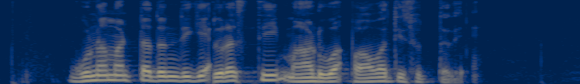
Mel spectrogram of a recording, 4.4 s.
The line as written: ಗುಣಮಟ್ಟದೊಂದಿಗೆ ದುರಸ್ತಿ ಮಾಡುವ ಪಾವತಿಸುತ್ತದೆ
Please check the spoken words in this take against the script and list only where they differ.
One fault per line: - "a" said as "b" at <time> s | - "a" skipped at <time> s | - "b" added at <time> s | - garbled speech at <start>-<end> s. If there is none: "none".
none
